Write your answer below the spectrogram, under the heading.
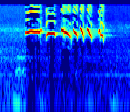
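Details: A female Oriental magpie-robin sings as a lure to stimulate males: a sustained clear whistle, a second whistled note, then a fast series of bright descending slurs.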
